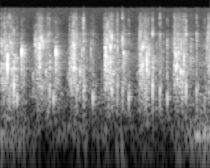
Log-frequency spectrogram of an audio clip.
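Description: Newspaper pages rustling and crinkling as they are turned and handled quickly, an irregular run of small crackles.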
